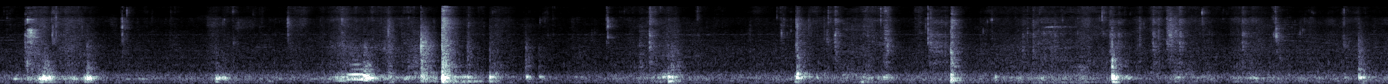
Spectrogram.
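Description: Eating by hand from a stainless steel plate: fingertips tapping and scraping on the steel while picking apart a piece of fish, giving irregular sharp clicks every second or two.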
